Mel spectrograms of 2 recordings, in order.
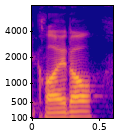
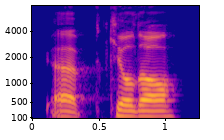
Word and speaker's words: Kildall: I looked at it briefly, but it was mostly a documentary about Gary Kleidahl. So Kildall? Kildall.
